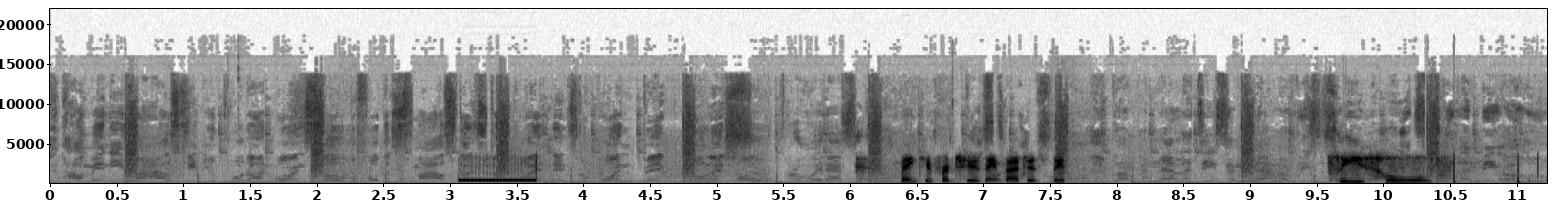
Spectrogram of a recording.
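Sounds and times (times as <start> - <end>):
speech: 0.3 - 7.8, 9.6 - 10.6
telephone dial tone: 3.1 - 3.7
faint noise: 6.0 - 7.8, 9.6 - 11.2.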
